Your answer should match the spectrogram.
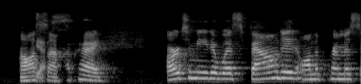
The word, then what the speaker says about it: Artemida: And the name of your company, pronounce that for me real quick too, so we know how we're pronouncing. Artemida. Artemida.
